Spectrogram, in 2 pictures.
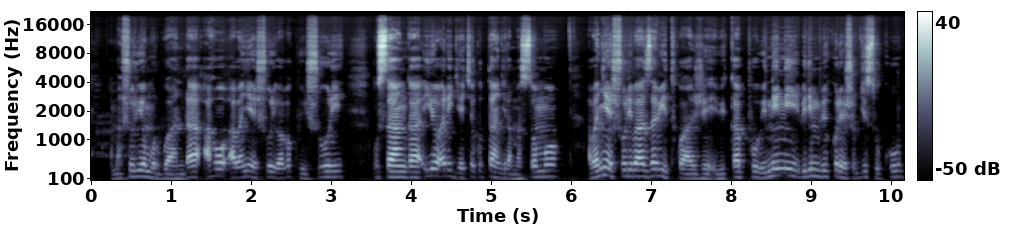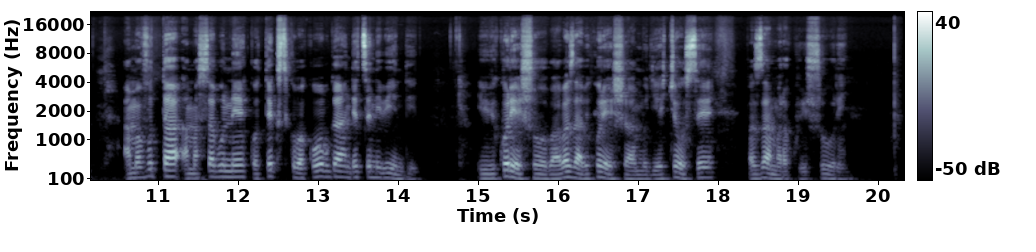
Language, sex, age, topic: Kinyarwanda, male, 18-24, education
